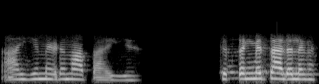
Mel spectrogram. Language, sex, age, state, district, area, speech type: Hindi, female, 18-30, Rajasthan, Jaipur, urban, conversation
